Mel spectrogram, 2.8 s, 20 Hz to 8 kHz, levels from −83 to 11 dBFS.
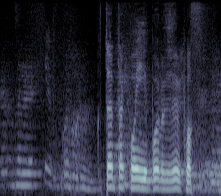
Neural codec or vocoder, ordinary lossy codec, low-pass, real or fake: codec, 16 kHz, 0.5 kbps, X-Codec, HuBERT features, trained on general audio; none; none; fake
